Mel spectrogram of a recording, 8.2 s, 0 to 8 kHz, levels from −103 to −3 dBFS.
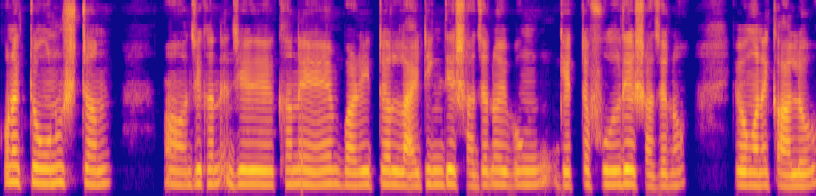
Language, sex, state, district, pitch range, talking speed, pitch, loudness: Bengali, female, West Bengal, Jhargram, 190-210 Hz, 145 wpm, 200 Hz, -20 LUFS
